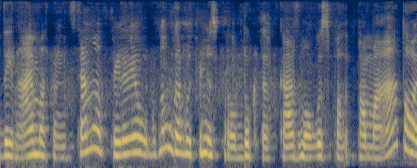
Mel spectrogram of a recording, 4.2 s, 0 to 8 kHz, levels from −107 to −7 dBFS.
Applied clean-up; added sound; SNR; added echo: neural mask model Resemble Enhance denoiser.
